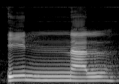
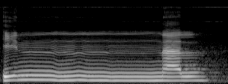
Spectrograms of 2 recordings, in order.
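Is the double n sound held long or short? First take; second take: short; long. First: The double n is cut short quickly. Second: The double n is held noticeably longer. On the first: The speaker calls it wrong. "jangan cepat-cepat pindah" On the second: The speaker calls it right. "tahannya agak lama"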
